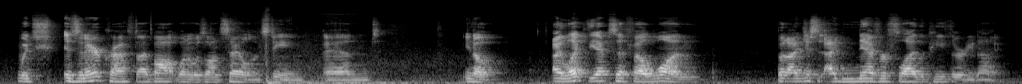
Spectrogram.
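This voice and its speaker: There is audible room echo as a man speaks in a medium pitch with an American accent. He keeps a moderate pace. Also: ordinary pitch variation. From US South. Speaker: gaming streamer. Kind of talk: casual gaming chat.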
